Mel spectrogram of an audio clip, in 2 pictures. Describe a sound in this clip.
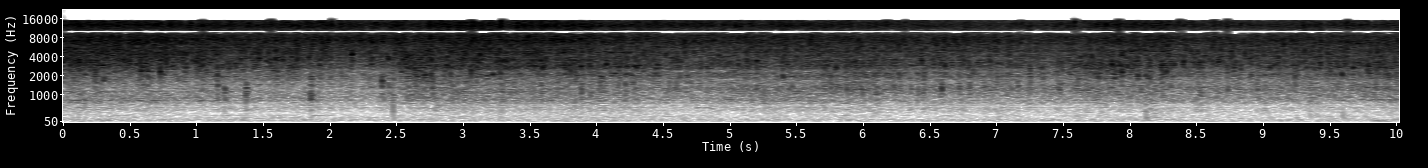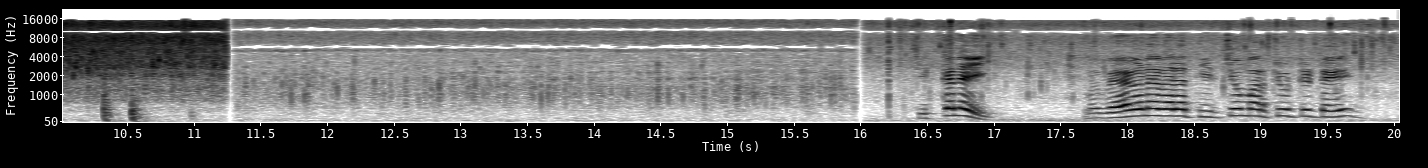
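Hot oil sizzles loudly as food fries in a pan.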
